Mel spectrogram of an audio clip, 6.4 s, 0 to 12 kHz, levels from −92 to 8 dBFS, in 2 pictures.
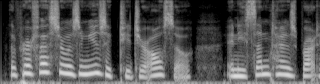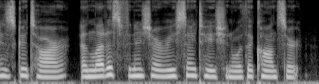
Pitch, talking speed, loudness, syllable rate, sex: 245 Hz, 205 wpm, -16 LUFS, 6.4 syllables/s, female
